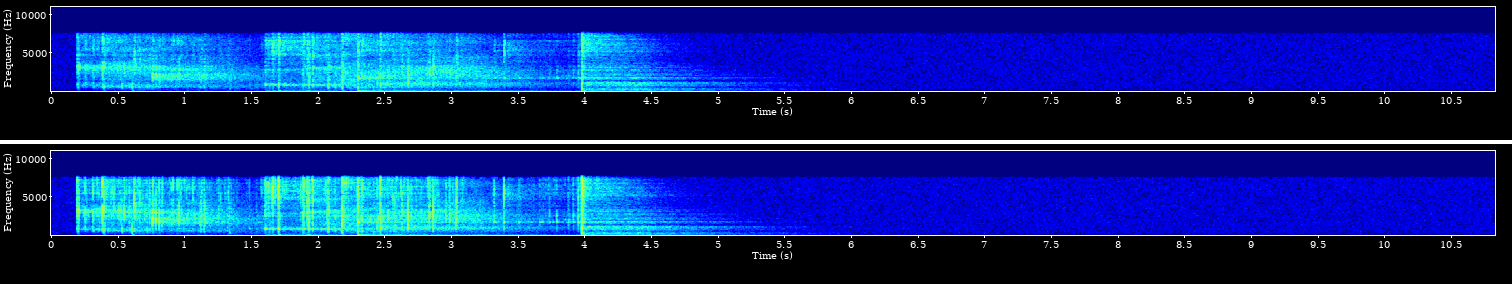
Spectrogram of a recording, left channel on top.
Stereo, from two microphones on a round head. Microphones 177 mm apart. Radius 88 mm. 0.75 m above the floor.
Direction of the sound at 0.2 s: 45° right (ahead or behind).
